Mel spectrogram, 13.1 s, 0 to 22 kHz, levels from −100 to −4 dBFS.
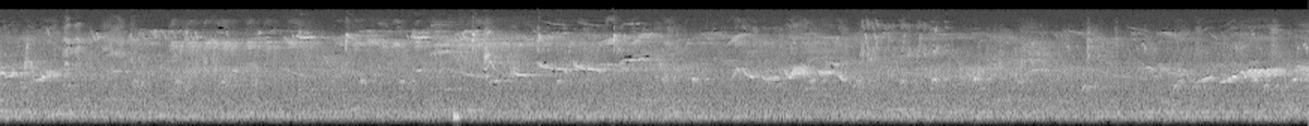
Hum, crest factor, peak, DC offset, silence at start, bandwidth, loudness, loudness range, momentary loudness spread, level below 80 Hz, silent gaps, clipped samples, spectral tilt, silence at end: none; 20 dB; -4 dBFS; under 0.1%; 0 s; 16.5 kHz; -21 LUFS; 5 LU; 8 LU; under -90 dBFS; none; under 0.1%; 0.5 dB/octave; 0 s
